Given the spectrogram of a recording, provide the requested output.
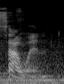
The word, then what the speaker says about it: Samhain: It's Samhain.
